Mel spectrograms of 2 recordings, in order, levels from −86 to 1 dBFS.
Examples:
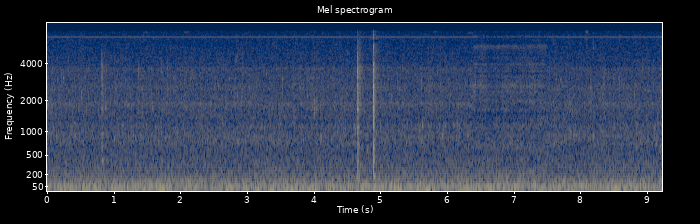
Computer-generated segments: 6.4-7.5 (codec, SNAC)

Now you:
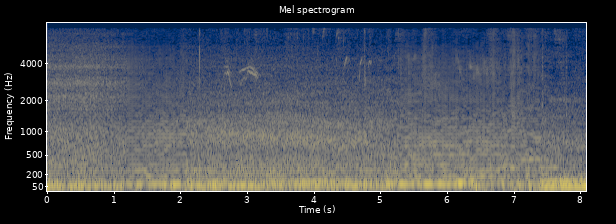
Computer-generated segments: 1.2-2.1 (vocoder, BigVGAN v2); 5.3-7.4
